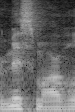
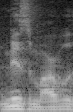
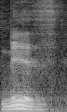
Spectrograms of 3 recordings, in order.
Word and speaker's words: Ms. Marvel: one gets it right they call her miss marvel instead of ms marvel there's a clear difference one is this is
